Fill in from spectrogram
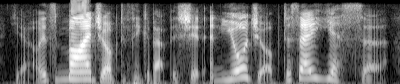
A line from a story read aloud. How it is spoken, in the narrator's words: the gaffer snarled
